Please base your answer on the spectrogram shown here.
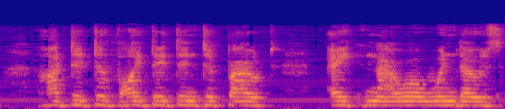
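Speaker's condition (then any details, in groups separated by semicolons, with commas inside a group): Traumatic brain injury; speech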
